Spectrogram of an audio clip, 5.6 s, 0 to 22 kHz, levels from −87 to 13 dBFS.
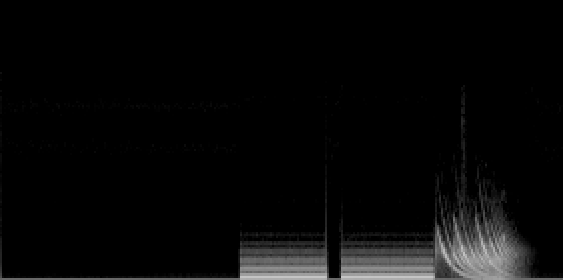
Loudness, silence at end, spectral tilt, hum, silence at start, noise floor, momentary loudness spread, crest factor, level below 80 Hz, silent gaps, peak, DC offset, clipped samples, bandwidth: -15 LUFS; 0.5 s; -8 dB/octave; none; 2.4 s; -71 dBFS; 4 LU; 14 dB; -52 dBFS; none; -4 dBFS; 1%; under 0.1%; 4.7 kHz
